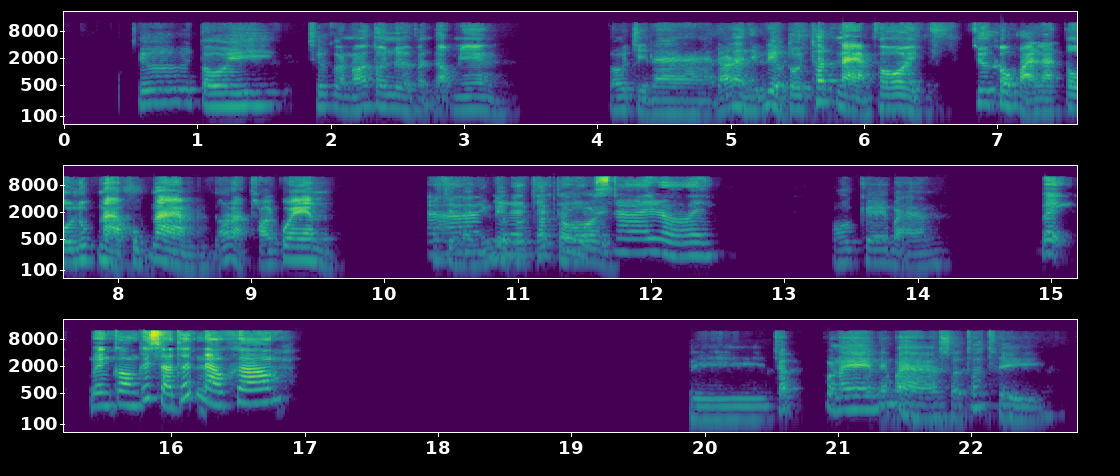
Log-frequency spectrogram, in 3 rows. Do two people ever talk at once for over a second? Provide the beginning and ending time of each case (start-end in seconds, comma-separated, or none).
10.3-11.7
